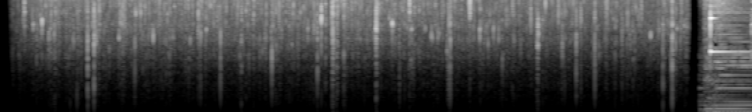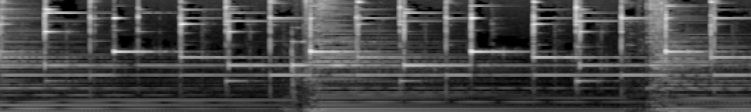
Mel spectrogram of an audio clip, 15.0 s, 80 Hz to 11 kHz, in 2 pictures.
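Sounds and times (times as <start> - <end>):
food sizzling and crackling: 0.1 - 7.0.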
